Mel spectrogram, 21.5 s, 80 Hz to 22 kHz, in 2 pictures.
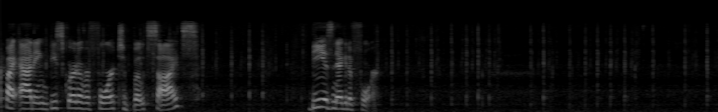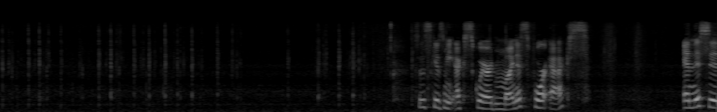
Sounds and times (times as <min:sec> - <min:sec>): Speech: 0:00.0 - 0:03.0, 0:04.6 - 0:05.7, 0:17.0 - 0:19.6, 0:21.0 - 0:21.5
Inside, small room: 0:00.0 - 0:21.5.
